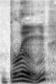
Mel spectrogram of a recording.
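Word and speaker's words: Bruttenholm: arm was found and adopted by Tre Trevor broom it's written brutin home but pronounced room I have no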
